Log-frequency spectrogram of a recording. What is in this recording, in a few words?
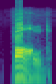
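"bald", American English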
